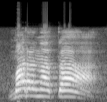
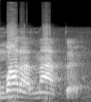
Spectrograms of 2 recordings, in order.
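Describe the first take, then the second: First: The stress is on the last syllable. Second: The stress is on the second-to-last syllable. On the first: This is how Catholics say it. "com a tônica na última sílaba" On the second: This is how Protestants say it. "Eles acentuam a palavra na penúltima sílaba"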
